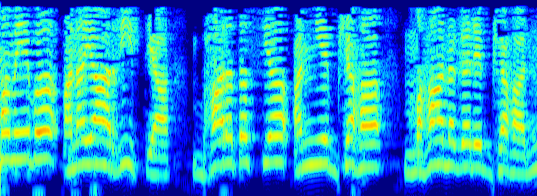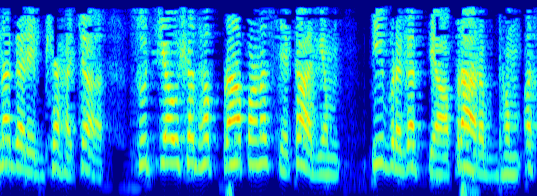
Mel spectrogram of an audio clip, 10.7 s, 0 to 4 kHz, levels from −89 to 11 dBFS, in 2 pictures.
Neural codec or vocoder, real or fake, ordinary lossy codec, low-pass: none; real; MP3, 16 kbps; 3.6 kHz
